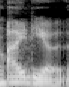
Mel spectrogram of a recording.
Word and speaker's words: IDEO: IDEO. That's always been a like, like IDEO with an O at the end.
